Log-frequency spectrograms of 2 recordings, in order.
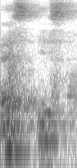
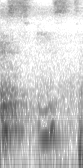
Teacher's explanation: and the word before ends with a consonant, you don't make a liaison. You don't do them together.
